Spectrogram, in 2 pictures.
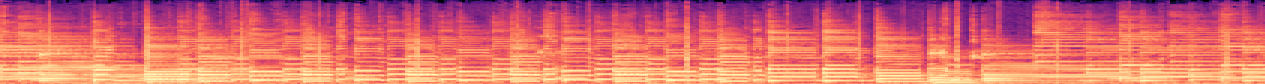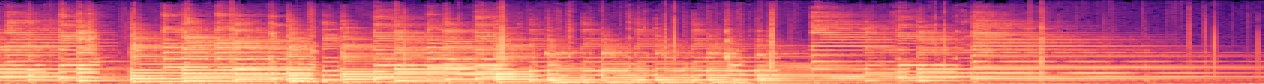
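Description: Old-time blues instrumental break with no singing: acoustic guitar picking a melody over a moving bass line.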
